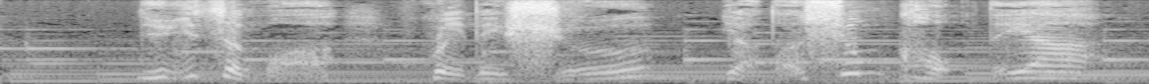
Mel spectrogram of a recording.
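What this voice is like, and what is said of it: Soft, gentle old man's voice. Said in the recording (Chinese): “老爷爷用轻柔的声音说”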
